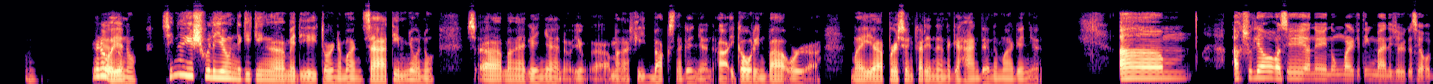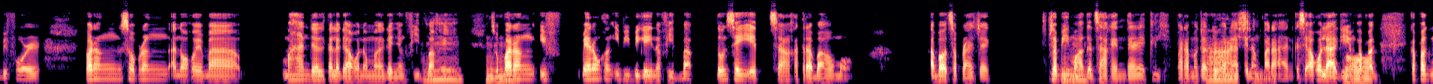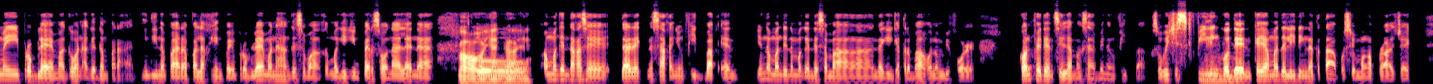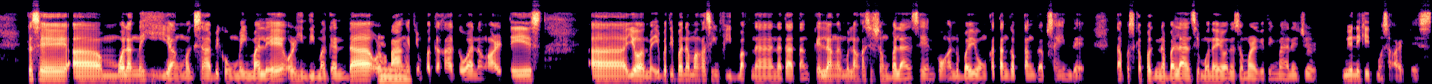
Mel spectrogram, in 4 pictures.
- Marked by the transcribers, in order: tapping; other background noise
- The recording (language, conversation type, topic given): Filipino, podcast, Paano ka nakikipagtulungan sa ibang alagad ng sining para mas mapaganda ang proyekto?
